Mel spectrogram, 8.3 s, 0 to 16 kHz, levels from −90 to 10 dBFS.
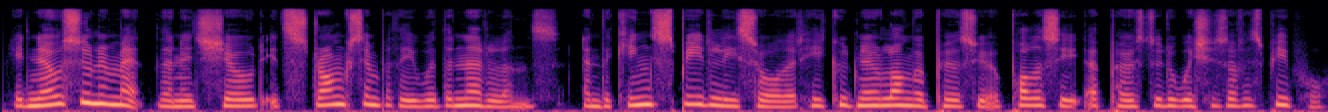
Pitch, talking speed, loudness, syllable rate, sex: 215 Hz, 240 wpm, -16 LUFS, 6.1 syllables/s, female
